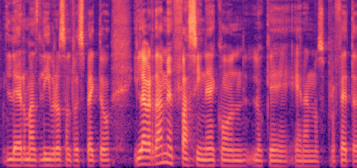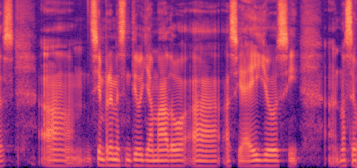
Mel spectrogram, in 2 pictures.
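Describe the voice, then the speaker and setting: Speaking with vocal fry, a Mexican-accented man in his thirties hosts a podcast by himself; he is also a missionary. The voice sits lowish and comes across smooth. His manner is relaxed but hesitant, with plenty of fillers and restarts.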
